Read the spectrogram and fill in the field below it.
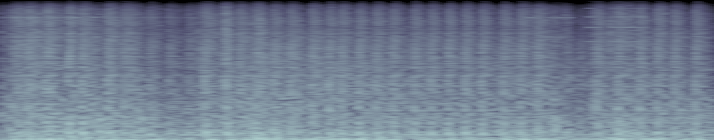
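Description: Rapid automatic gunfire rattles nonstop in a PUBG Mobile match, loud and dense bursts with no pause.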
